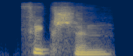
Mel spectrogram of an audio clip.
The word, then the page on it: fiction: Indian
